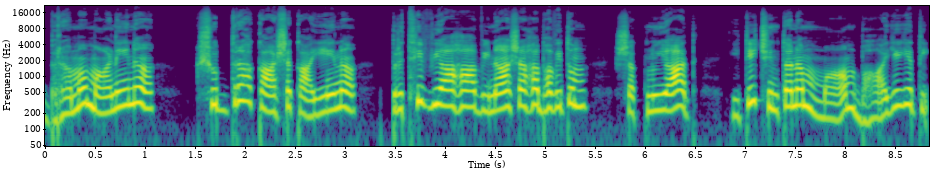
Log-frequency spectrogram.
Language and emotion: Sanskrit, fearful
